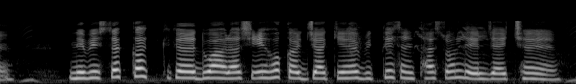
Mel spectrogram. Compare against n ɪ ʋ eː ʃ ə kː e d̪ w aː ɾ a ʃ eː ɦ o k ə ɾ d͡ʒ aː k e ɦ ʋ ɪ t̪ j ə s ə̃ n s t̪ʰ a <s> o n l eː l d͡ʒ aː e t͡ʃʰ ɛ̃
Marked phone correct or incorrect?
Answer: correct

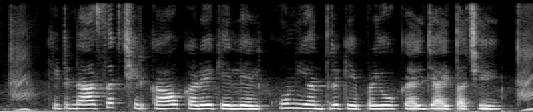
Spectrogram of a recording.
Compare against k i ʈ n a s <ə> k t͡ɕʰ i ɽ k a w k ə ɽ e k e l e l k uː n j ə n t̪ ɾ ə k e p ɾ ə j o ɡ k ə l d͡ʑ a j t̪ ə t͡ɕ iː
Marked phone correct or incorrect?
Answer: correct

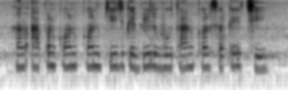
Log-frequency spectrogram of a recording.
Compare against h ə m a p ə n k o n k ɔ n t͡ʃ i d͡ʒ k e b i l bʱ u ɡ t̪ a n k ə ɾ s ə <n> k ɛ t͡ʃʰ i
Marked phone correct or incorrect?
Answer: incorrect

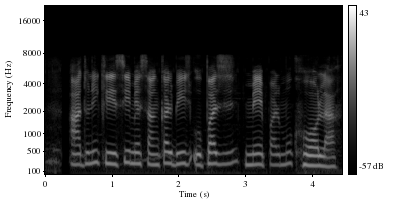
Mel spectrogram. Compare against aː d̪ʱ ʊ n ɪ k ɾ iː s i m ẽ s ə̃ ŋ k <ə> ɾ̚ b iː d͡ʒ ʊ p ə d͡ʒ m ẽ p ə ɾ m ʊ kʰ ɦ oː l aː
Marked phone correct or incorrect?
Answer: correct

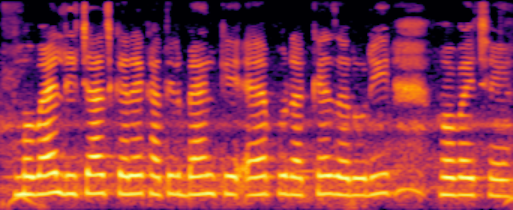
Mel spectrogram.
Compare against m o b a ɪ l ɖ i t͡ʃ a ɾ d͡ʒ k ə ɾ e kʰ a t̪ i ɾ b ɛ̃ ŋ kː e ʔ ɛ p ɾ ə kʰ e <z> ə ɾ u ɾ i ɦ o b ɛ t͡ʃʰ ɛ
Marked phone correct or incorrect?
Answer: correct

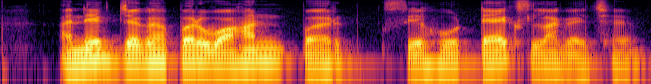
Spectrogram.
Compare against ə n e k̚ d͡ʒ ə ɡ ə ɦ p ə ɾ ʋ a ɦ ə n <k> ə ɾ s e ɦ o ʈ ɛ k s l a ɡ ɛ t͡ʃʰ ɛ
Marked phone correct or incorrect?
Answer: incorrect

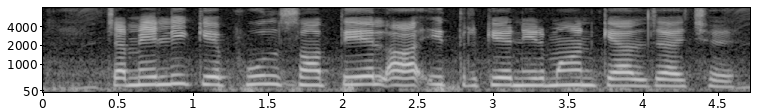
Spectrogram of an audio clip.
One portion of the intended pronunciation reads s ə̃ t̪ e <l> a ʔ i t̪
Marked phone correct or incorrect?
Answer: correct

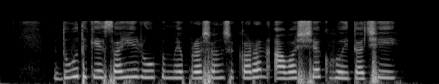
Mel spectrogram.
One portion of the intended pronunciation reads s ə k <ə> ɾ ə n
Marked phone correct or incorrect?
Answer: correct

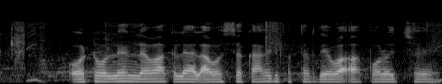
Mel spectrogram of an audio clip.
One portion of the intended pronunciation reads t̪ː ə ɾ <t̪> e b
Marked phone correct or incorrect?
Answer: incorrect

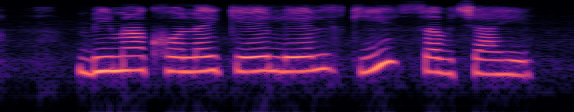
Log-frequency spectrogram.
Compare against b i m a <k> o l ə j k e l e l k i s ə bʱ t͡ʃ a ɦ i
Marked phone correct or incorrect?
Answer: incorrect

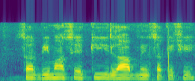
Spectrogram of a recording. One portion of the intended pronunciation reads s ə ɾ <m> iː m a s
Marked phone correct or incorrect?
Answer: incorrect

